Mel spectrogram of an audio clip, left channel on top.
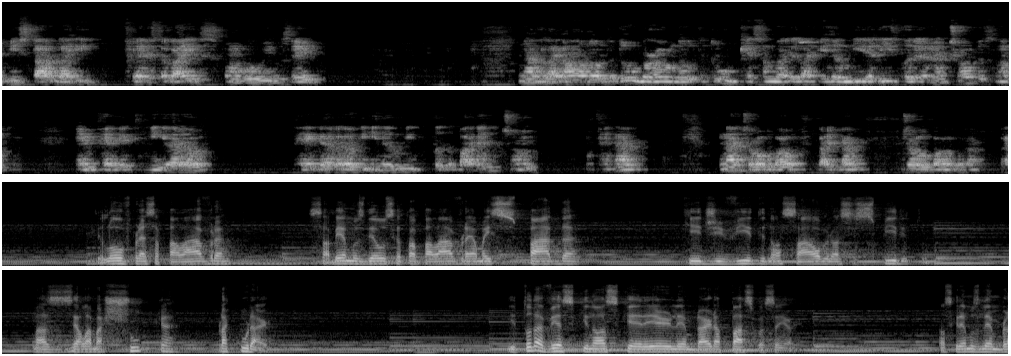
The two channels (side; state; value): both; different; correlation 0.00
